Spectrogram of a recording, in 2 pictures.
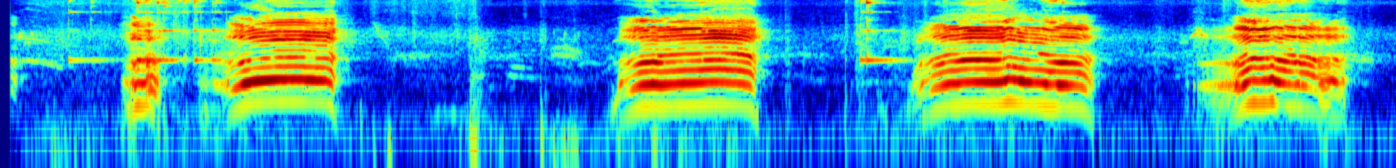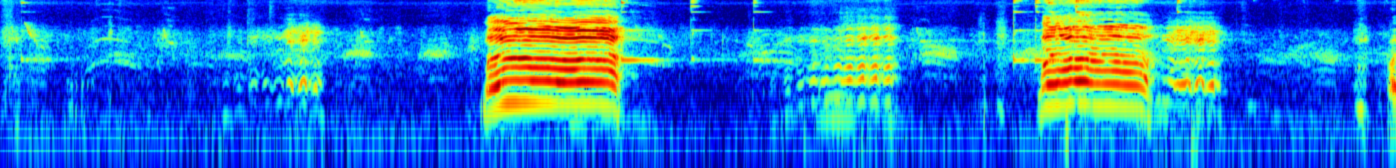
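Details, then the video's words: Goats during mating in a village in Punjab, Pakistan; loud, wavering, nasal bleats in six long bursts about two to three seconds apart, with quiet gaps between. "Goat Mating Video"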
